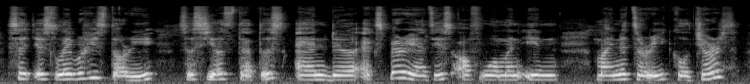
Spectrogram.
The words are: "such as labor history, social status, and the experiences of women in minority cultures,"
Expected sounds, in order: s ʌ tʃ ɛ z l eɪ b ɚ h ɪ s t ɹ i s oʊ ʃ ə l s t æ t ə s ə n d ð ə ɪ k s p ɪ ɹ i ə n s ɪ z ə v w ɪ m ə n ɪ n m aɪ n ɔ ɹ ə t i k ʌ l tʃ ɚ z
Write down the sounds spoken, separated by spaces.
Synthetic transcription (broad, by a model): s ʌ tʃ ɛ s l eɪ b ɚ h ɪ s t ɹ i s oʊ s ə l s t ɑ t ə s ə n d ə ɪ k s p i ɹ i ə n s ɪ s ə f w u m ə n ɪ n m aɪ n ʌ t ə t i k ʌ l tʃ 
